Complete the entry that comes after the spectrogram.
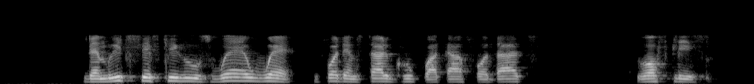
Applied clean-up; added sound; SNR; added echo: neural mask model Resemble Enhance denoiser.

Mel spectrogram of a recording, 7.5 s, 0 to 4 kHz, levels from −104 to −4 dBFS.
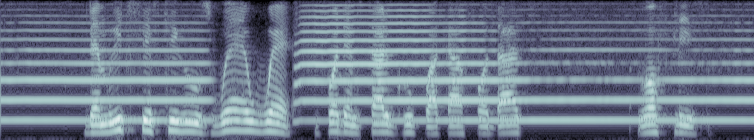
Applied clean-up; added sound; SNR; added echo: none; Trumpet; -1 dB; none.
